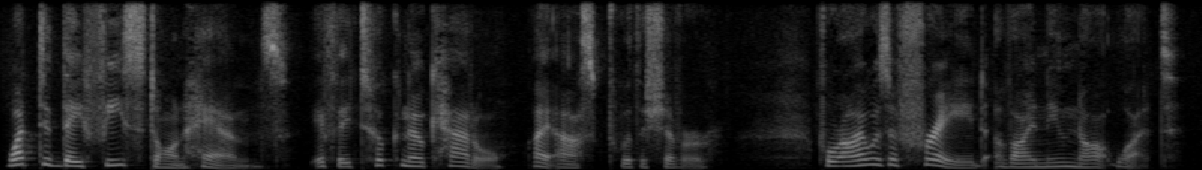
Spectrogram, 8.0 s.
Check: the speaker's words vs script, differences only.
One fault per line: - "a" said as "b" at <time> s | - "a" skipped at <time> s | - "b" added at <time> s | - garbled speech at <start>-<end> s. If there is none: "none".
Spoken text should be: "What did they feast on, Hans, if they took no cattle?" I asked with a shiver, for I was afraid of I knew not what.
none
